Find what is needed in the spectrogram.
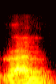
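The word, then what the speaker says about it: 人: So the left hand element here is pronounced the same, Ren, but it means human being.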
